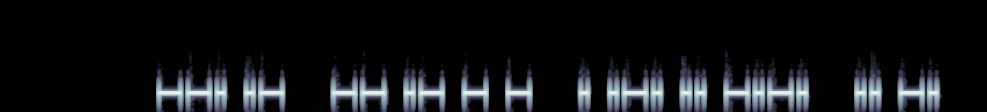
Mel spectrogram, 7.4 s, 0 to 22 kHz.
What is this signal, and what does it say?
Morse code, heard as a keyed tone, about 22 wpm, 700 Hz. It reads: GA MATT ERIC IN
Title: K1USN SST QSO Practice - 22wpm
